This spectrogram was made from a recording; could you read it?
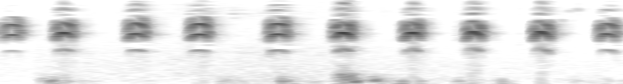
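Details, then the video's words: Rufous hornero singing: a steady series of harsh, loud notes, about three per second, evenly spaced across three seconds, with faint low thumps in the background. "Hornero Canto - Rufous Hornero Bird Song"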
